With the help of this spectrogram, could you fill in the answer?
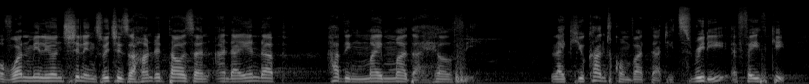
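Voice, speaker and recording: Speaking at a moderate pace, a man talks with a Ugandan accent. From Uganda (Buganda). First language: Luganda. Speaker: pastor. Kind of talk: sermon. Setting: church stage with audience. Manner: animated.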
